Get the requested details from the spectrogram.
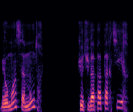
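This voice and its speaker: Young French guy, easygoing and jokey, mid-pitch voice, dry slightly muffled sound. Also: normal speed, no room sound. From France. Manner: relaxed, joking, many fillers and restarts. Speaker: guest concept artist. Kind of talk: casual storytelling in a livestream interview.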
